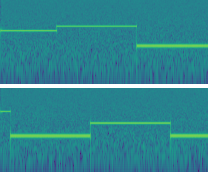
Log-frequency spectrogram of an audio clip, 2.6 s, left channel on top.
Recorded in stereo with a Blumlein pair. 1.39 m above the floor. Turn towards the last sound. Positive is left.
No sound to turn to.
